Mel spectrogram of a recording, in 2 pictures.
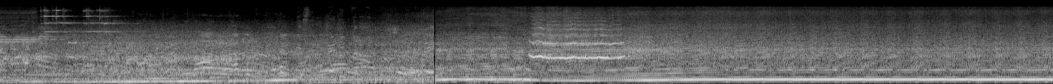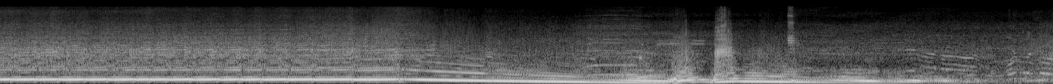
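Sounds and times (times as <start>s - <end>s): car engine at high revs: 4.2s - 21.0s.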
